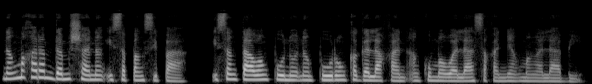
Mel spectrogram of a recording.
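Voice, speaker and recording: A woman narrates scripted romance fiction with dramatic storytelling delivery. Her voice sits at a medium pitch, and the recording is close and very dry. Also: brisk, a little mellow, no echo.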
